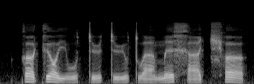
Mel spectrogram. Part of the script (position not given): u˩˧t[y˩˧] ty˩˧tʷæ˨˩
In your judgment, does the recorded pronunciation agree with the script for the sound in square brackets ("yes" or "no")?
no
